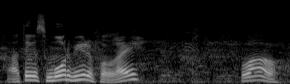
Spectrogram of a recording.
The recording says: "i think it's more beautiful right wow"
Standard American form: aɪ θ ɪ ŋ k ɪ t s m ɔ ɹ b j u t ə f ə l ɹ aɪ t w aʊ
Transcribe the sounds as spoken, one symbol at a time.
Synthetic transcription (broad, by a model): aɪ θ ɪ ŋ k ɪ t s m ɔ ɹ b j u t ə f ə l ɹ aɪ t w aʊ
